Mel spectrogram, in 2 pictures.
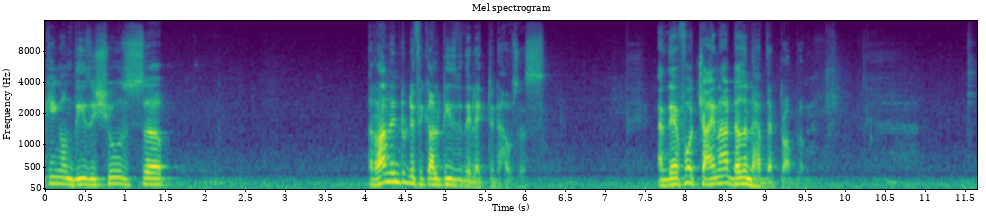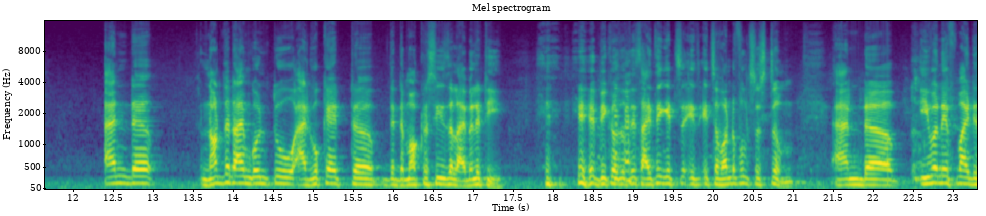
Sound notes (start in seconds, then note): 17.8 laughter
